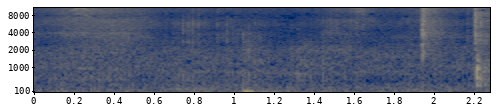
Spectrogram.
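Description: A tonearm bumps once as a hand lifts it.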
